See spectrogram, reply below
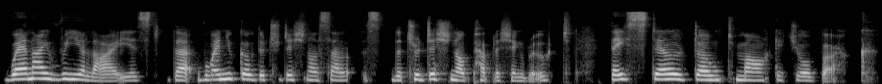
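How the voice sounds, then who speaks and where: A woman's voice: medium pitch, measured pace, a little mellow. A woman from South Wales with a Welsh accent, a guest talking reflectively in a podcast interview. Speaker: guest author.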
